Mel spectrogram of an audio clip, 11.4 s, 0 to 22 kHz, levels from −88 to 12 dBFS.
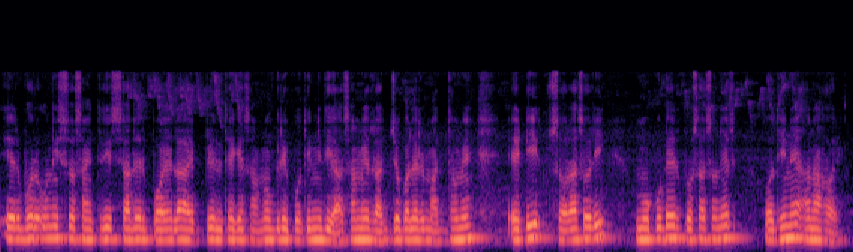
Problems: constant background noise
